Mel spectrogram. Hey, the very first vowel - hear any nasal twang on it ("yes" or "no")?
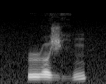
no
